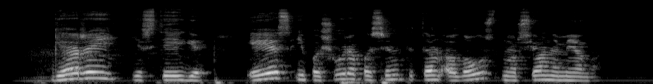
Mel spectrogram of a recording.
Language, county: Lithuanian, Vilnius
